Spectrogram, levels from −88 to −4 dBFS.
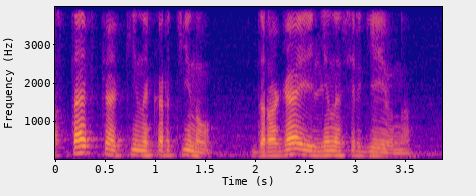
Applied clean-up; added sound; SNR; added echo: none; none; none; none.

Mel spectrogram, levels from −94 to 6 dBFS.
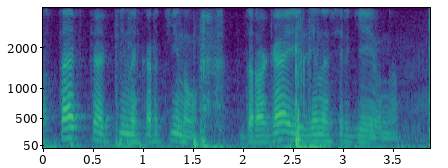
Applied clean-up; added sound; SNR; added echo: none; Walk, footsteps; 3 dB; none.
